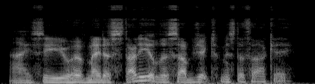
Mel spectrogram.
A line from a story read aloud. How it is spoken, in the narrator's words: he said a little coldly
